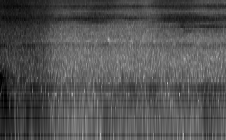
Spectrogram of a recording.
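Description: Paasche Millennium bottom-feed airbrush spraying paint: a steady high hiss of air and paint through the nozzle, loudest at the start and then softer.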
